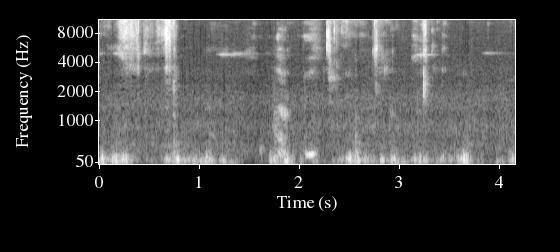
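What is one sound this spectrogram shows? Fingers squish and mix rice with curry close to a microphone.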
